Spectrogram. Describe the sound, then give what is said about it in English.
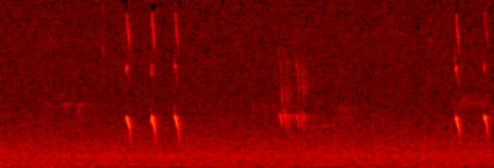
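A female bird gives short, high, downslurred flight calls in brief bursts, a quick run of three, then a pair, then two more, over steady hissing background noise. “There's some flight calls there.”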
